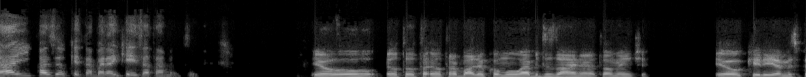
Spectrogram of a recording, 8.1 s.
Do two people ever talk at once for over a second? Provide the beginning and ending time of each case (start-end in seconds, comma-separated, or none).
none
